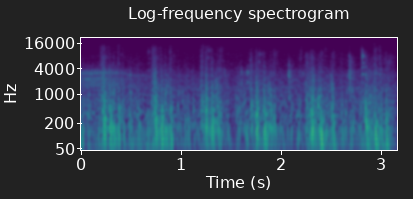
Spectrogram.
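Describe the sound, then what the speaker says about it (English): Many horses gallop in a Roman invasion battle video game, a dense, busy clatter of hooves that continues without a break, with faint voices in the background. "it's difficult because there's so many horses here"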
